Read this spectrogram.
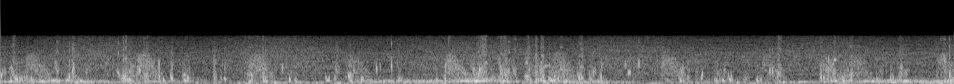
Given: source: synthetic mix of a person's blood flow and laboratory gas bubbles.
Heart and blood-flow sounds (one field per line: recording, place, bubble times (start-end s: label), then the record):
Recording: Doppler ultrasound of blood flow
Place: subclavian vein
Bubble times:
0.00-0.43 s: bubbles
0.51-0.62 s: bubbles
0.65-0.92 s: bubbles
1.15-1.51 s: bubbles
1.55-1.95 s: bubbles
2.19-2.29 s: bubbles
2.44-2.71 s: bubbles
2.79-3.01 s: bubbles
3.24-3.41 s: bubbles
3.46-3.68 s: bubbles
3.75-3.84 s: bubbles
3.88-4.06 s: bubbles
4.33-4.59 s: bubbles
4.69-5.71 s: bubbles
5.73-6.05 s: bubbles
6.23-6.43 s: bubbles
6.74-6.93 s: bubbles
6.98-7.06 s: bubbles
7.11-7.36 s: bubbles
7.43-7.50 s: bubbles
7.54-7.83 s: bubbles
8.18-8.62 s: bubbles
8.75-9.12 s: bubbles
9.40-9.54 s: bubbles
From the record:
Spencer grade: 3 (all of the cardiac periods contain showers or single bubble signals, but not dominating or overriding the cardiac motion signals)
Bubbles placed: anywhere in the cardiac cycle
